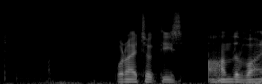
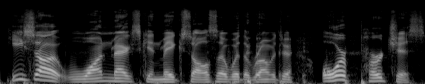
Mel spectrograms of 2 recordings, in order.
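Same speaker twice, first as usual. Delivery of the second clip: ordinary talk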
